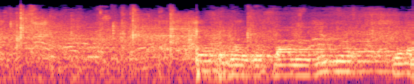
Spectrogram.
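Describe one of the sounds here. Hockey sticks clack and scrape on the ice.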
